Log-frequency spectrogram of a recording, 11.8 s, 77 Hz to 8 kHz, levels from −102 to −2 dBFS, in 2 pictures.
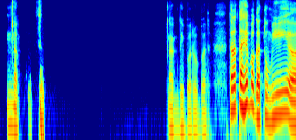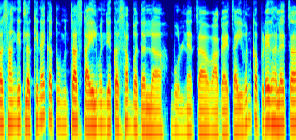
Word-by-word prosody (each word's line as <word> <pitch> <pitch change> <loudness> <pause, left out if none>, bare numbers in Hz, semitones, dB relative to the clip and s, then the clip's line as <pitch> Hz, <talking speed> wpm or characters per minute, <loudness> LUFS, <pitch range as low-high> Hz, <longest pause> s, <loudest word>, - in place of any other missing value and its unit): नक्कीच. 125 -3 -10 2.5
अगदी 110 0 -12
बरोबर. 100 -2 -15 0.5
तर 210 - +7
आता 225 +2 +7
हे 255 - +8
बघा, 240 -9 +5
तुम्ही 175 +5 -2
अ, 140 -4 +5
सांगितलं, 140 0 -1
की 150 - -4
नाही 160 +2 -2
का, 165 - +1
तुमचा 140 +1 +1
स्टाइल 130 +1 +1
म्हणजे 130 0 -5
कसा 130 +2 0
बदलला, 110 -2 -2 0.3
बोलण्याचा, 105 0 -4
वागायचा, 105 +1 -3
इव्हन 115 +7 -5
कपडे 145 0 +1
घालायचा. 140 0 0
130 Hz, 115 wpm, -22 LUFS, 110-145 Hz, 2.5 s, हे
